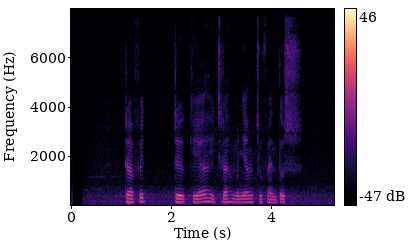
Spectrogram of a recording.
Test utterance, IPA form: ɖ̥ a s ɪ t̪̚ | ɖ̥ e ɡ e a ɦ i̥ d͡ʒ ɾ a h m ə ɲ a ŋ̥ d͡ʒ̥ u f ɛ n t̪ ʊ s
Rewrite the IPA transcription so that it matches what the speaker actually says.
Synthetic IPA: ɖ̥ a f ɪ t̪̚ | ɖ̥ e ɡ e a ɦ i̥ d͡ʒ ɾ a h m ə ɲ a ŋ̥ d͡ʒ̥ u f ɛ n t̪ ʊ s

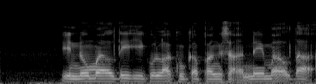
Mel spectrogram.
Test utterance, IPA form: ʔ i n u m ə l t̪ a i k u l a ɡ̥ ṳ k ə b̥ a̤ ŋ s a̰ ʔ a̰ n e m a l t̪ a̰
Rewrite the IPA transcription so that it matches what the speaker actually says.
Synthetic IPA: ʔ i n u m a l t̪ i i k u l a ɡ̥ ṳ k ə b̥ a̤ ŋ s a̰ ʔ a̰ n e m a l t̪ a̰

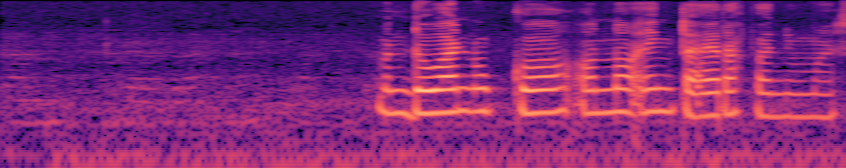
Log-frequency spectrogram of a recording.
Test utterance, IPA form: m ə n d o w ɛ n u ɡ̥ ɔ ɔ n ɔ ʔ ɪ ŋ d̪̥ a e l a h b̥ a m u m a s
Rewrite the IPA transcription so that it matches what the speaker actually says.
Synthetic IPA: m ə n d o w a n u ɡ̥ ɔ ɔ n ɔ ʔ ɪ ŋ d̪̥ a e ɾ a h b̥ a ɲ u m a s

